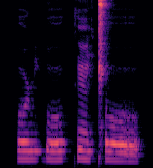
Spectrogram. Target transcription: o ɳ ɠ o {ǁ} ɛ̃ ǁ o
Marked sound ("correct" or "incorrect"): incorrect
